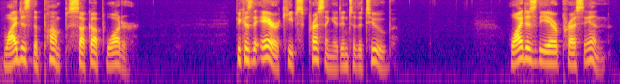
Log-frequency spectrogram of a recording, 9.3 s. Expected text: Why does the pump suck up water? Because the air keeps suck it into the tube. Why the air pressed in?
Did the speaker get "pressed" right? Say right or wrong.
wrong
